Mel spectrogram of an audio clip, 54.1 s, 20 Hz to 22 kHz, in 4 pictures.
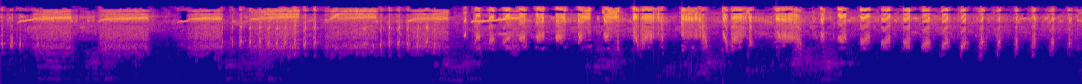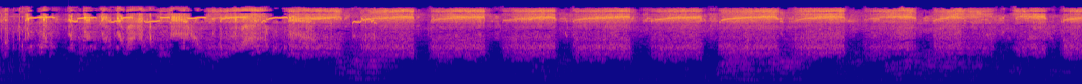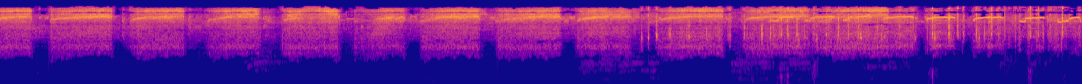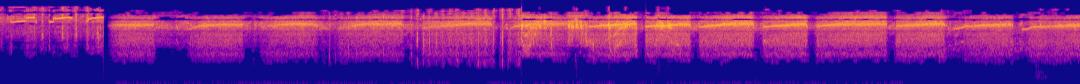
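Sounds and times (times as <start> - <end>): high chittering: 0.0 - 54.0
swiftlet chirps: 34.3 - 51.6.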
